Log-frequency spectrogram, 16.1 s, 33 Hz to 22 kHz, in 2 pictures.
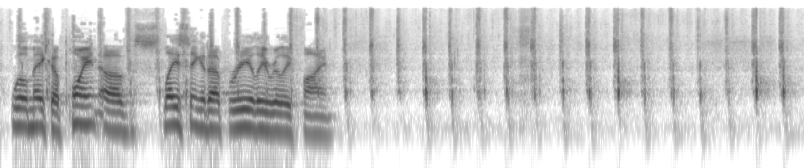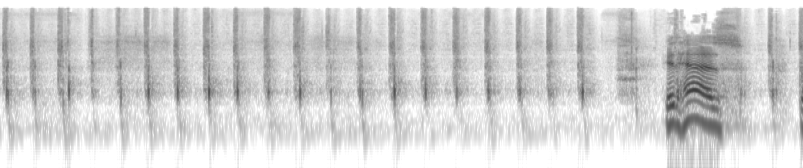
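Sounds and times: knife chopping on wooden board: 0:00.0 - 0:14.2, 0:15.4 - 0:16.0.

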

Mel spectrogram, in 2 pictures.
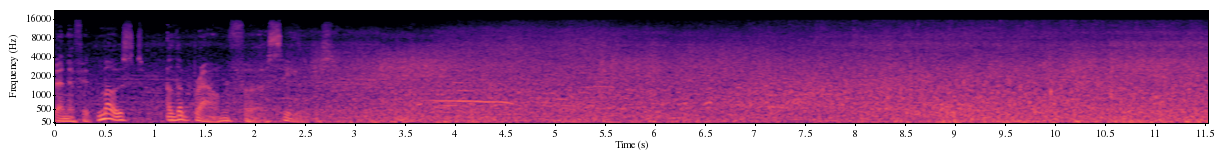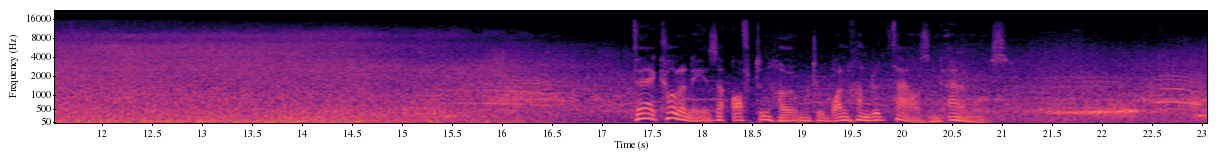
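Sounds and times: surf breaking over rocks: 0:02.4 - 0:17.3.

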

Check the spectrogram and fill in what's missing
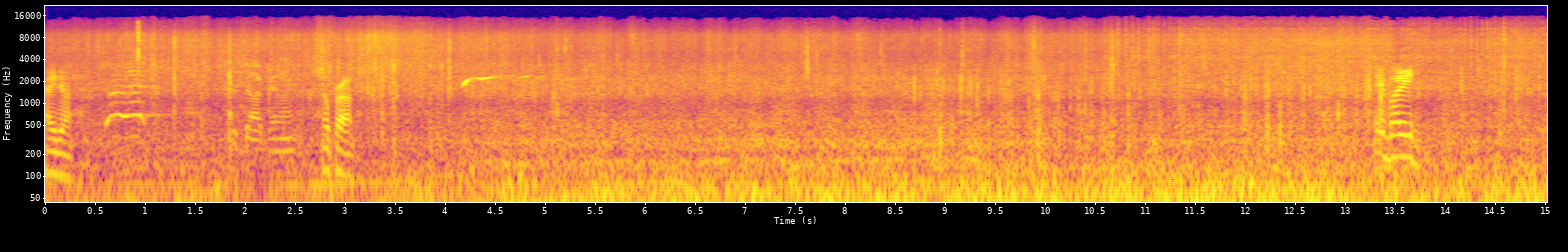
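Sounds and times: bike tyres rolling on dirt trail: 0:00.0 - 0:15.0.

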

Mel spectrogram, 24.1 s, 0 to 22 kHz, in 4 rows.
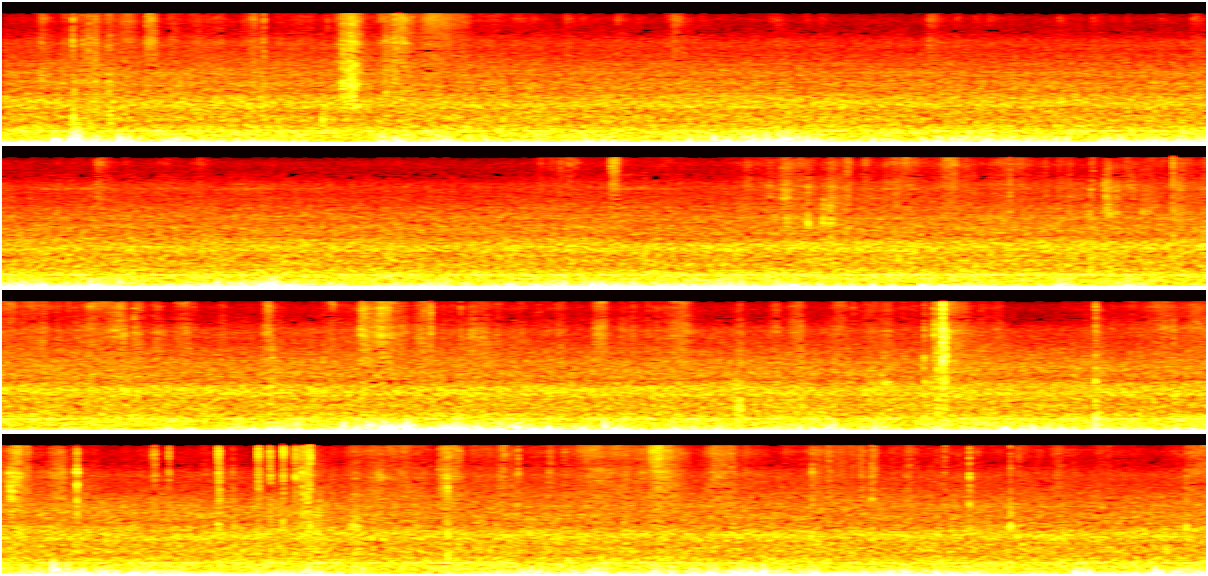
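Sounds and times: faint steady hum: 0:00.0 - 0:24.0
paper and cardboard rustling: 0:00.2 - 0:02.4, 0:08.8 - 0:24.0.

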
